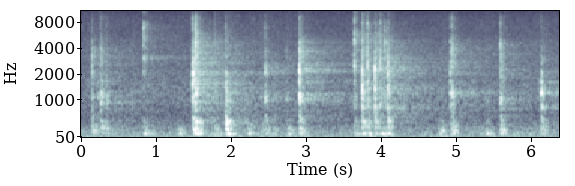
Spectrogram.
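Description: Both hands type with their fingertips on a full-size bamboo wood computer keyboard with wooden keys, while the mouse goes untouched. The keystrokes are short, dry, bright clicks with a slight hollow knock. They come in irregular bursts separated by quiet pauses.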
